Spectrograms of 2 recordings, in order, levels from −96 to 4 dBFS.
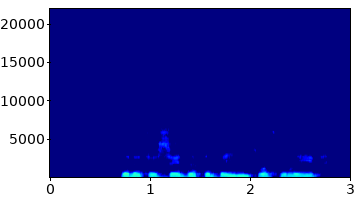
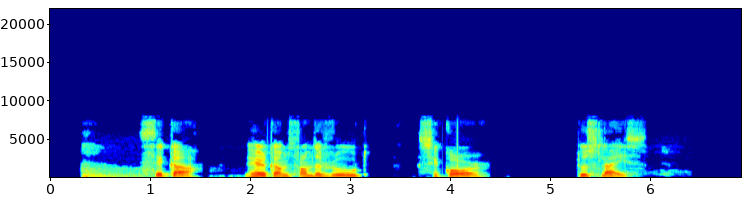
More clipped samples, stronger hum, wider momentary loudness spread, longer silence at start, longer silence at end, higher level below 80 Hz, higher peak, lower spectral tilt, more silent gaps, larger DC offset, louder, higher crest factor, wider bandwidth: neither; neither; second, 4 LU vs 21 LU; first, 0.7 s vs 0.3 s; second, 0.3 s vs 1.05 s; second, under -90 dBFS vs -56 dBFS; second, -46 dBFS vs -2 dBFS; first, -8 dB/octave vs -6 dB/octave; second, none vs 1.53-1.57 s, 3.20-3.43 s, 3.51-3.61 s, 4.41-5.26 s; neither; second, -61 LUFS vs -18 LUFS; about the same, 16 dB vs 18 dB; second, 6 kHz vs 7.8 kHz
